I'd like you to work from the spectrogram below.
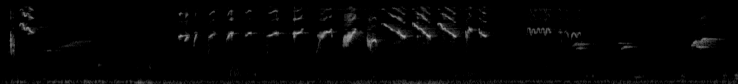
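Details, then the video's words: Domestic canary singing in gacor style, a bird that sings often: a brief whistle, then quick repeated bright chips speeding into a fast, descending rolling trill, followed by short separate twittered phrases and pauses. "kenari gacor"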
